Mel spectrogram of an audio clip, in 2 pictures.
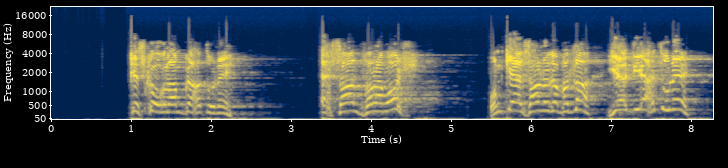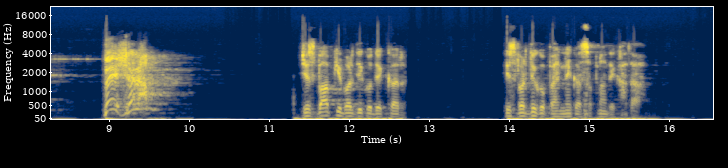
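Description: An elderly man speaks loudly and with agitation, close by.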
